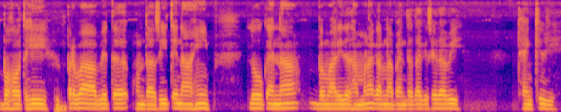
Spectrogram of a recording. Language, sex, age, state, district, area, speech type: Punjabi, male, 18-30, Punjab, Mohali, rural, spontaneous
